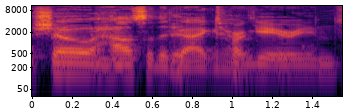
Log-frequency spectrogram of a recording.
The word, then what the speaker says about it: Targaryen: Targaryens. Is that how you pronounce their name? Targaryen? Yeah.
